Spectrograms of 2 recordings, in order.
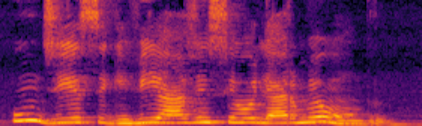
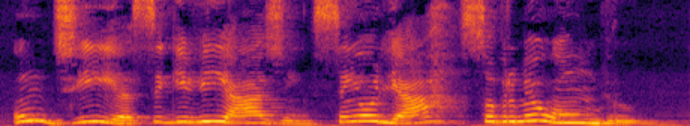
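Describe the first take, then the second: First: Read plainly, without marked stressed syllables. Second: Stressed syllables are emphasized, giving a musical beat.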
